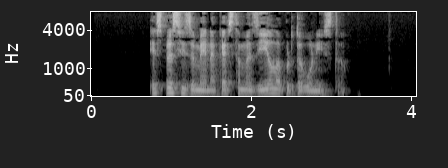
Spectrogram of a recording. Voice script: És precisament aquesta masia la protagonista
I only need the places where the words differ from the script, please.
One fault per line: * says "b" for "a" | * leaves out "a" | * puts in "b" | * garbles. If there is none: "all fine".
all fine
